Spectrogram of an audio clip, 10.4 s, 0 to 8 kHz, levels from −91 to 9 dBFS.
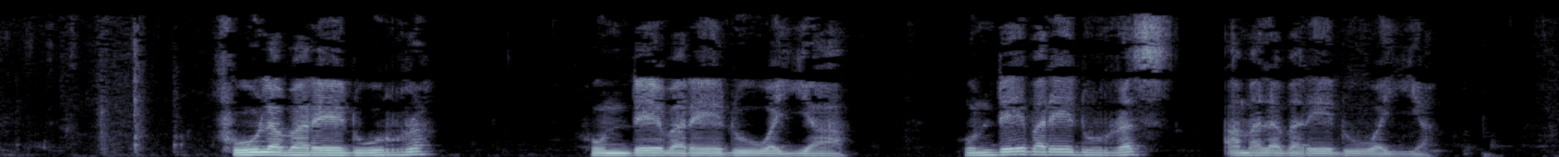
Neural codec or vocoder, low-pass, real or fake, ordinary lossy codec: none; 7.2 kHz; real; MP3, 32 kbps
